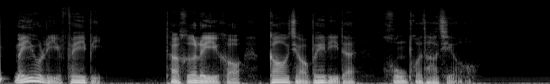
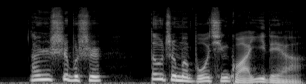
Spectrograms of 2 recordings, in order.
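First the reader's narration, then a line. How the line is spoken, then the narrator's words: Sighing. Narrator (Chinese): 菲比轻轻地叹了口气说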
